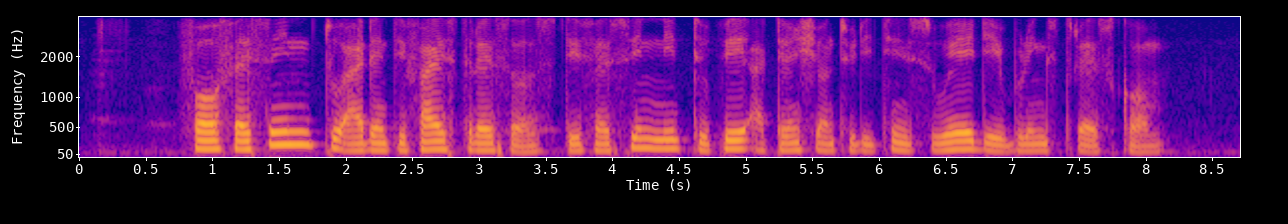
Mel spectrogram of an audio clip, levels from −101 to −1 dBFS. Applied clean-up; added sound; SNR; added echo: none; none; none; none.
